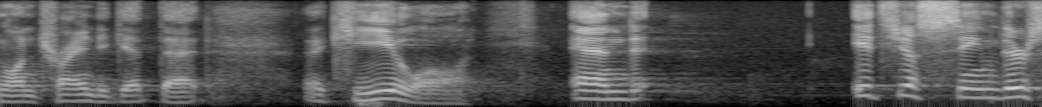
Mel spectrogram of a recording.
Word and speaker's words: Keilah: I used to call that Keilah, but somebody corrected me on that, and I looked at the pronunciation, so I'm working on trying to get that Keilah.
